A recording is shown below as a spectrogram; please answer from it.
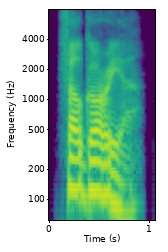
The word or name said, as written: Velgoria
